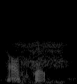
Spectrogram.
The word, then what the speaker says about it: Halstead: Is that J-E-A-N? – Right. And the last name is spelled Halstead. H is in hat. A-L-S is in Sam. T is in Tom. E-D is in David. Halstead.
